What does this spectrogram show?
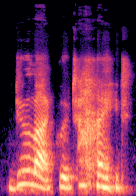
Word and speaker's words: dulaglutide: Drugs are pronounced multiple ways, but I think it's easiest to do the start and then the glutide. So for example, I put down here semaglutide. You start with a semaglutide, liraglutide, dulaglutide. So that's just your hint for how to pronounce them.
